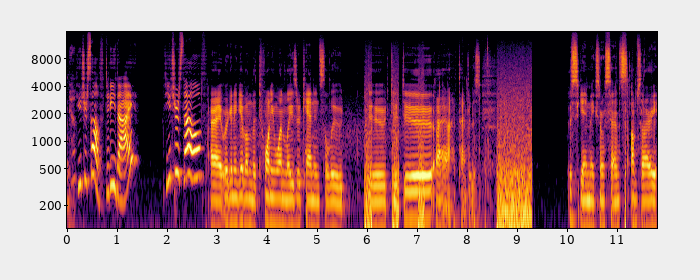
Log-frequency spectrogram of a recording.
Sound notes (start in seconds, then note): 5.8 starts to hum; 8.6 beam roars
